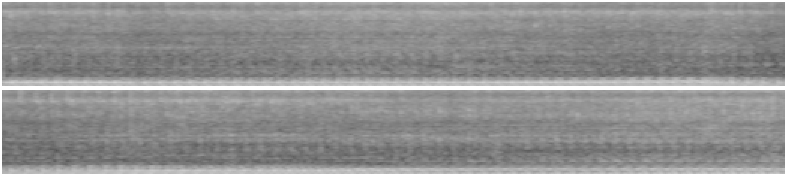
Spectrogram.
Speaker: well that was a success I'm uh super happy that everything actually starts and runs now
